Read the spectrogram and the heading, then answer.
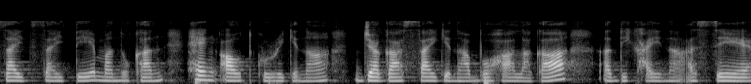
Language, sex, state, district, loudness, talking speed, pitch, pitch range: Nagamese, female, Nagaland, Kohima, -21 LUFS, 105 wpm, 170 Hz, 165-175 Hz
